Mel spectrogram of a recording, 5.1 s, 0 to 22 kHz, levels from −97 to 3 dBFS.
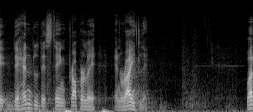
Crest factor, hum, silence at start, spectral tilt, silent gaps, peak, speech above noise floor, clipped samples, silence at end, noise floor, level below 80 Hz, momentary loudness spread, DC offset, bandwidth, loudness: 22 dB; none; 0 s; -5.5 dB/octave; none; -8 dBFS; 31 dB; under 0.1%; 0 s; -61 dBFS; -42 dBFS; 18 LU; under 0.1%; 12.5 kHz; -30 LUFS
